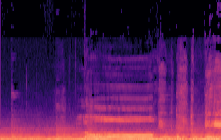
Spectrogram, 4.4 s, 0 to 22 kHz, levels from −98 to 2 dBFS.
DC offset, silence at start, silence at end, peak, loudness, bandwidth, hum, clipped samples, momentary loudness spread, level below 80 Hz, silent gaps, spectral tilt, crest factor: under 0.1%; 0 s; 0 s; -4 dBFS; -20 LUFS; 14 kHz; none; under 0.1%; 7 LU; -30 dBFS; none; -7 dB/octave; 14 dB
